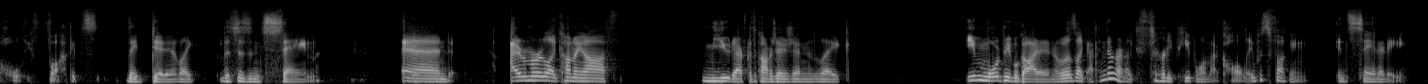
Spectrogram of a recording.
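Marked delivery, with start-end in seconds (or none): 0.0-3.2 put-on freaking-out exclamation, losing it. Recalling the Star Wars episode coming out at 3 a.m., retelling own freaking out. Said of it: "I just remember like freaking out".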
